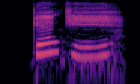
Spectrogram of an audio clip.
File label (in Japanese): "げんきー？", kawaii voice; 挨拶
